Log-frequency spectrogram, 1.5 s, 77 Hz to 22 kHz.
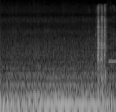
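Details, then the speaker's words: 1994 Chrysler Town & Country AWD, started after a long crank (owner suspects it loses fuel pressure), then run in gear: steady deep hum, no knocks, thumps or vibration; runs smoothly. "Feels good, put it in gear. Oh, it feels good. No weird vibrations or anything. I think we're good."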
